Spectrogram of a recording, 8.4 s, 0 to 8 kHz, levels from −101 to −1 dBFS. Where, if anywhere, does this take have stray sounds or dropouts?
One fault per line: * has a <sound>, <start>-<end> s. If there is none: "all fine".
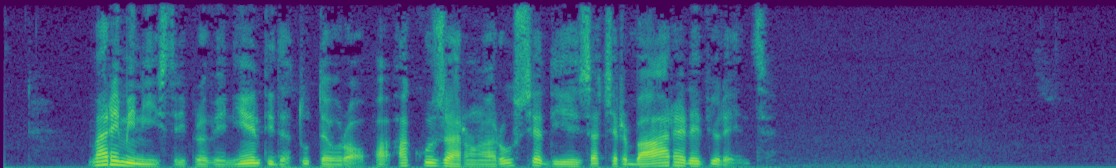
all fine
